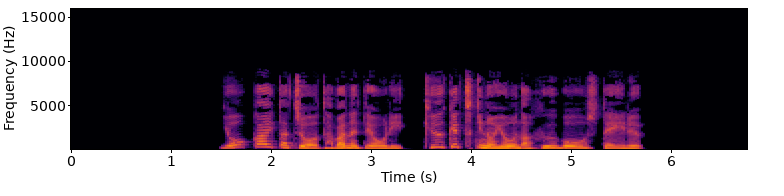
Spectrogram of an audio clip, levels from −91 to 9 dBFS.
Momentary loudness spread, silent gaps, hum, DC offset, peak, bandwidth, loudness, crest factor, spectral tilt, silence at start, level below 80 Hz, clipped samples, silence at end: 10 LU; 3.45-3.51 s; none; under 0.1%; -8 dBFS; 8.8 kHz; -23 LUFS; 18 dB; -5.5 dB/octave; 1.5 s; -66 dBFS; under 0.1%; 1.05 s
